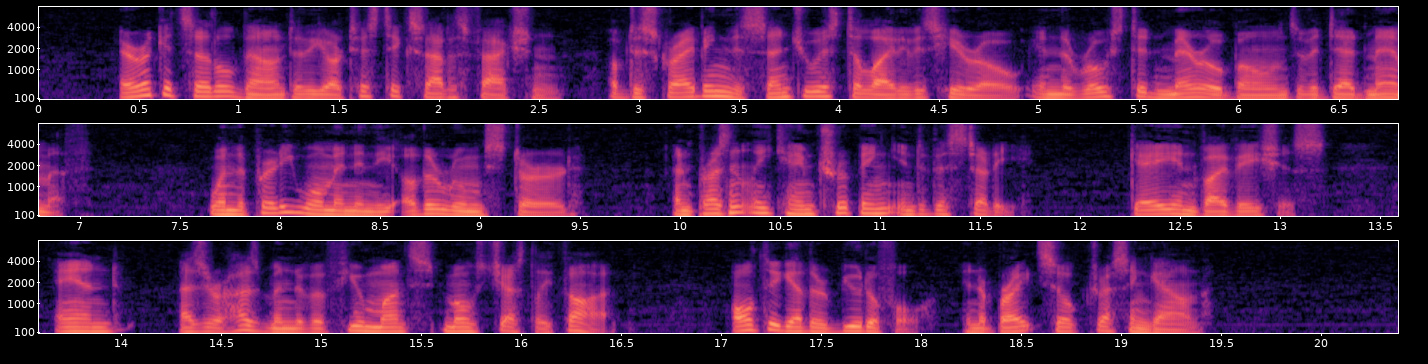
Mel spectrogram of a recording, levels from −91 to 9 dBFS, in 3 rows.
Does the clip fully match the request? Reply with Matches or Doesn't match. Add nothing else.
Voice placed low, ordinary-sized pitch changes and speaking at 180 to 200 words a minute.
Matches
